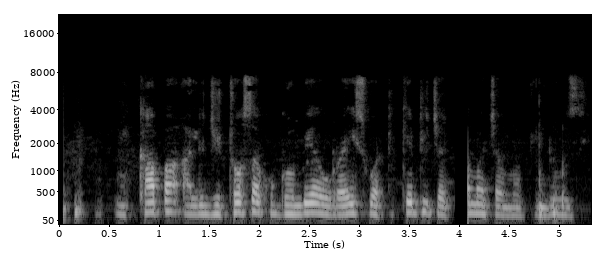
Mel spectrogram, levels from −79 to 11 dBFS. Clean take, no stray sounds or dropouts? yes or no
no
